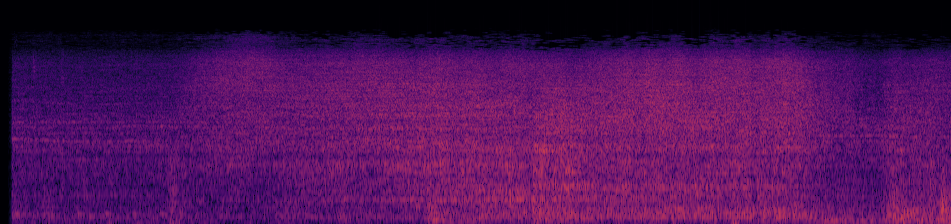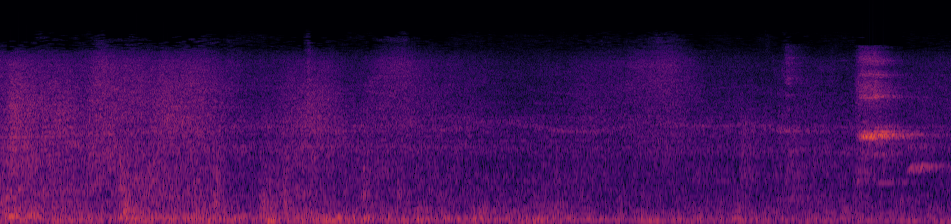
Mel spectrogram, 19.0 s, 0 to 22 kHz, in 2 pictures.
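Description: LBSCR E4 0-6-2 tank steam locomotive letting off steam with a loud, steady hiss, then moving off: from about halfway through, slow, uneven exhaust chuffs sound over continuing steam hiss.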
